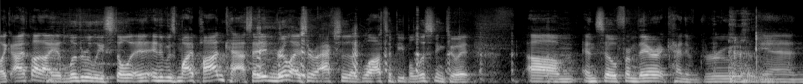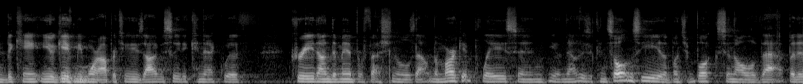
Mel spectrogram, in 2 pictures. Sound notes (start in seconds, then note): 2.2 laughs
